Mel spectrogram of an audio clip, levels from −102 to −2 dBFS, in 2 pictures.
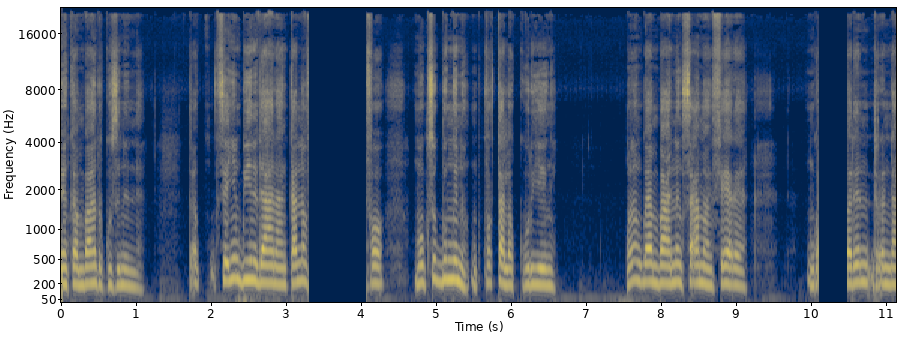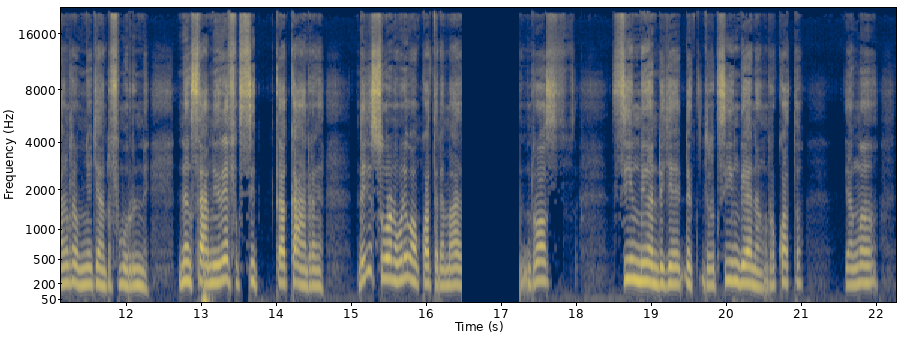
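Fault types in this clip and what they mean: Rebuffering stall: The player ran short of downloaded audio and waited for more. The speech drops to silence three times, after "danane nkane" for about 0.78 s, then 0.4 s and 0.77 s later on. Each time it picks up exactly where it stopped. Nothing is lost, only time added.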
